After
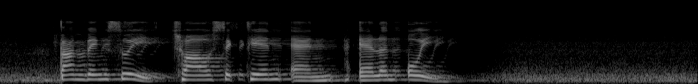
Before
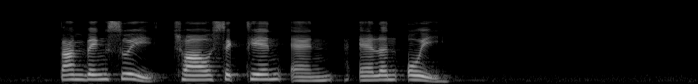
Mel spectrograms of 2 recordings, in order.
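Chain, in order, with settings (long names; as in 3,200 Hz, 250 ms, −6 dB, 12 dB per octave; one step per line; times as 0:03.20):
on a send: repeating echo 132 ms, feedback 22%, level −16 dB
on the sum: multiband upward and downward compressor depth 100%
level −5 dB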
